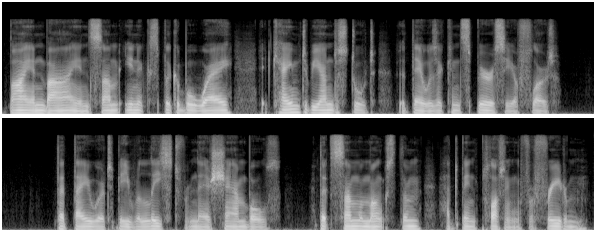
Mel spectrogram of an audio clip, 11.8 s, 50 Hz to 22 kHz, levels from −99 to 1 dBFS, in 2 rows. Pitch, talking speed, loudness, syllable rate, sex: 95 Hz, 180 wpm, -20 LUFS, 5.6 syllables/s, male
